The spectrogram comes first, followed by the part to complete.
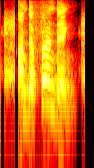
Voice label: i am defending, male

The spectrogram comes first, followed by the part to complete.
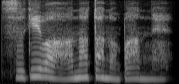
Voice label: with you, voice commands; svencoop; Blanc

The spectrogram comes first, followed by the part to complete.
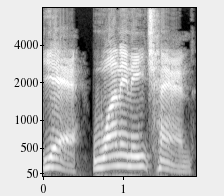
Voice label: Cheer, voice commands male; svencoop

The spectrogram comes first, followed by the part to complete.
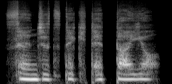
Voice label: run away, voice commands; svencoop; Blanc

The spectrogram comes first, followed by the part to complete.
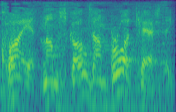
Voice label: quiet

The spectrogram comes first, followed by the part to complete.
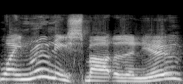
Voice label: Taunt, male; svencoop

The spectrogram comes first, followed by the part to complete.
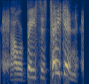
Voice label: our base taken, FEM

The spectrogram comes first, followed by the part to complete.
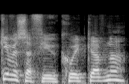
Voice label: Need Money, male; svencoop

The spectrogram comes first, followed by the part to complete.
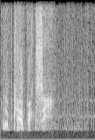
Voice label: chitchat, bot, voice commands; svencoop

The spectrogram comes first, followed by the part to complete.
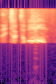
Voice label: chitchat, bot, voice commands; svencoop

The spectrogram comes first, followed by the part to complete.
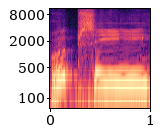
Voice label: Sorry, male; svencoop

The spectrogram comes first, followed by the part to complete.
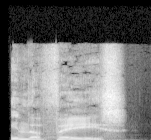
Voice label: cheer; svencoop; voice commands; Duke

